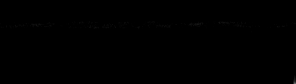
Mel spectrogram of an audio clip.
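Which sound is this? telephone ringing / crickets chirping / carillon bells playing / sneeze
crickets chirping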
